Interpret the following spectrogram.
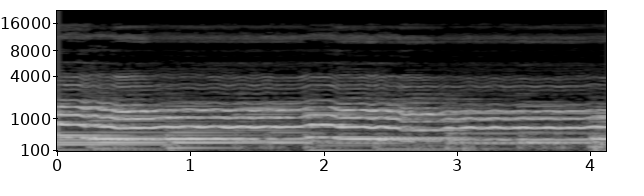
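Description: A woman singing solo over an instrumental accompaniment, holding long notes that step downward in pitch.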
